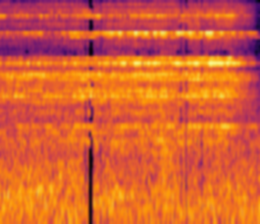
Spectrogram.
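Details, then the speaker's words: First dress of a newly installed surface grinding wheel: hard, hissing scrape with wavering, broken high squeal instead of a constant ring, as the dresser contacts the new wheel unevenly. "the sound here goes you hear that sound it doesn't sound like a normal dress"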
